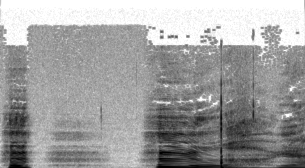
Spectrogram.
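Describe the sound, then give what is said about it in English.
A person yawns: a short vocal catch, a breathy inhale, then a long, drawn-out voiced groan that slides in pitch as it trails off. “I'll have to talk about this more another time when I have more time, because I want to make this quick before I start having a yawn fit. But here comes one now.”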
